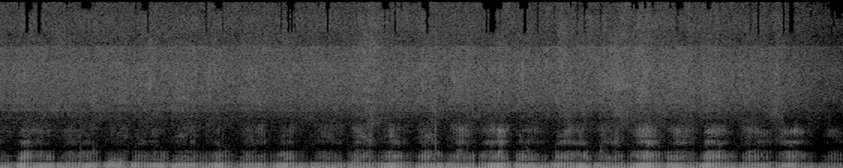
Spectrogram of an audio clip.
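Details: Fluffy male cat Haku purring while being massaged. A sustained low rumble beats in a steady breath rhythm near once a second, with no voices or background noise.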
